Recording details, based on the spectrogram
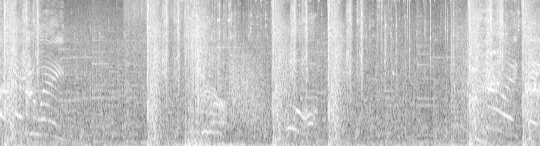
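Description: Dynamite blasts in the Western shooter game Call of Juarez: Gunslinger: a string of loud, heavy booms at irregular intervals, mixed with gunfire and shouted voices.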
